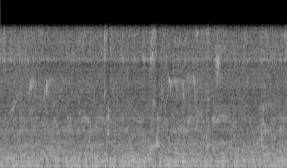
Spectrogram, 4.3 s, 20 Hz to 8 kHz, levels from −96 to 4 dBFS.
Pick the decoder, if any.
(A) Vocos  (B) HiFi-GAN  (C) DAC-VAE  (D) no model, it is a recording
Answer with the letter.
B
